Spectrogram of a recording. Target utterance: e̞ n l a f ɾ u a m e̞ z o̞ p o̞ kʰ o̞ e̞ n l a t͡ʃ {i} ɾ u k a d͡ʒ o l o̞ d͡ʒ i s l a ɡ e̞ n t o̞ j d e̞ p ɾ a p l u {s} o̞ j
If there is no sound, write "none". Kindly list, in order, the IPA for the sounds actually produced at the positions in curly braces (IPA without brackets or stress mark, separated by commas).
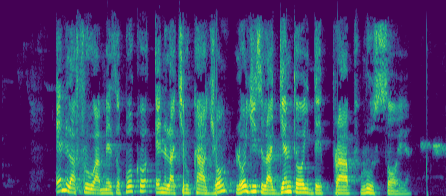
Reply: i, s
